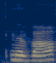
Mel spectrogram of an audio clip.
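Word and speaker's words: Нева: Then ships could sail from the little Neva, is how you say it in Russian, Neva fortress to Europe.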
